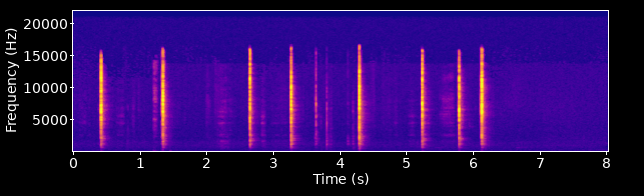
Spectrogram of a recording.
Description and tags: toggle switches 3
Chromium toggle switches from an old Videotek 2 Channel studio talkback studio monitor. Sennheiser ME66 to M Audio Delta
